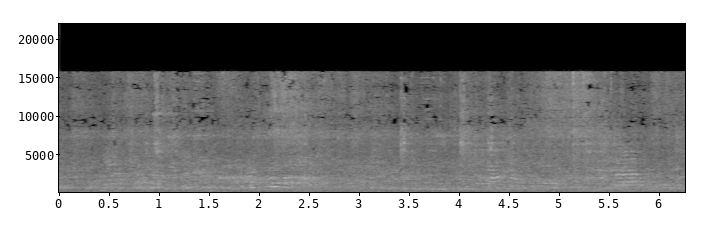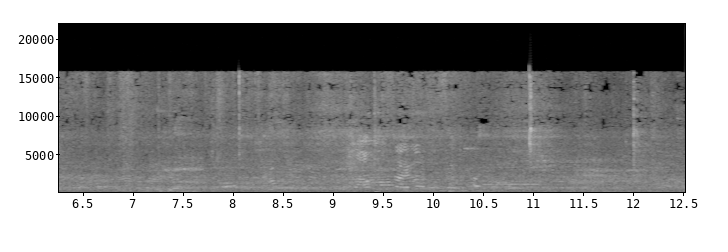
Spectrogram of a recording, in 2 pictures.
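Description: A crowd of people chatters in a busy indoor space.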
